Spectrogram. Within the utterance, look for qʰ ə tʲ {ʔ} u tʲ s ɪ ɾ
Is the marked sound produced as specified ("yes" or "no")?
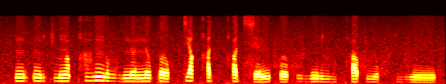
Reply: no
